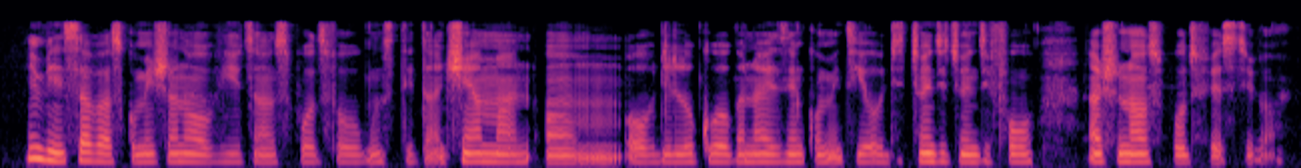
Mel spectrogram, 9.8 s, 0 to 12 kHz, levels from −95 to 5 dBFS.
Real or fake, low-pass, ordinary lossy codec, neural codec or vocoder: real; 7.2 kHz; none; none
